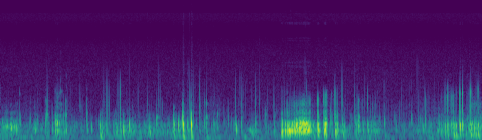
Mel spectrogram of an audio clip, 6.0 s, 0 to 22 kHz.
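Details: Stomach growling (borborygmi) recorded at 1:30 a.m. after overeating udon at 19:30, the first gluten in a while: continuous low gurgling and bubbling rumbles with a louder surge midway, ordinary digestive bowel sounds.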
